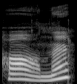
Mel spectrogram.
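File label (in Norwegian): "hane", Norwegian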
